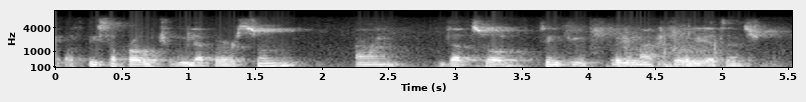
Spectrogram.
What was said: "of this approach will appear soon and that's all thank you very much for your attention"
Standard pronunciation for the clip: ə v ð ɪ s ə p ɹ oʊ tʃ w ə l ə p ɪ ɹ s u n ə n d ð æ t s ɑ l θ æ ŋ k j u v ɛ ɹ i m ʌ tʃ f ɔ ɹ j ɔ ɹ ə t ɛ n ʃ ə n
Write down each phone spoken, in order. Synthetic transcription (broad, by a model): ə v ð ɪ s ə p ɹ oʊ tʃ w ə l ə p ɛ ɹ s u n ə n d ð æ t s ɑ l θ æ ŋ k j u v ɛ ɹ i m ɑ tʃ f ɔ ɹ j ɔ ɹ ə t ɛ n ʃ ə n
